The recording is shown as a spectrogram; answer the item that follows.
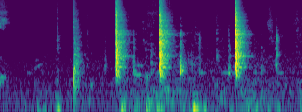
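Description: A run of sharp, irregular clicks and knocks of hard plastic and metal, with about three louder clacks in the middle. They come from handling a portable butane camping stove and its gas canister while setting it up.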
